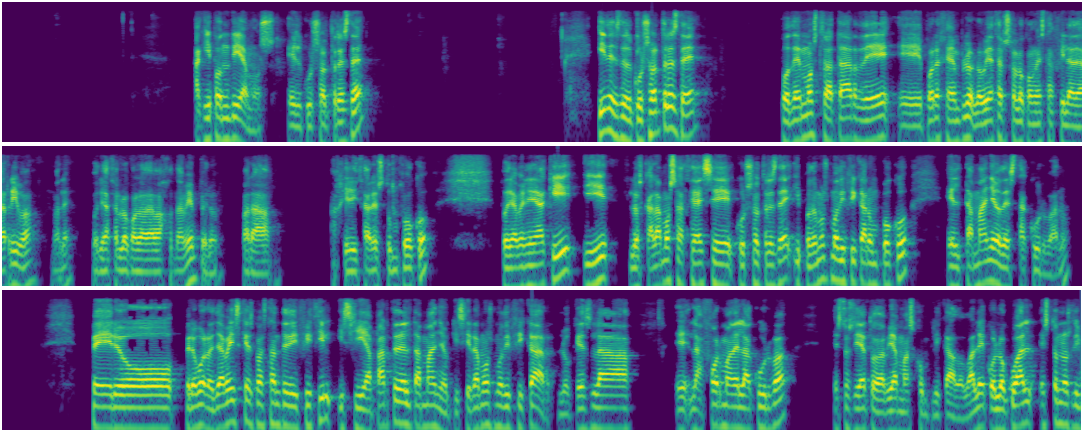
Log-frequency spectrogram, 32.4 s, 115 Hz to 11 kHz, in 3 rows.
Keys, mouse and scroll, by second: 2.2 middle click, 3.1 shift+s, 4.6 shift+middle click, 6.3 ., 7.5 shift+middle click, 8.9 right click, 9.5 shift+right click, 9.7 right click, 11.1 alt+right click, 12.0 right click, 12.6 ctrl+right click, 13.1 shift+middle click, 14.7 KP_7, 15.9 scroll up 3, 16.5 scroll up 3, 16.7 s, 23.4 shift+middle click, 23.9-26.7 scroll down 7, 30.1 right click, 30.5 x, 31.8 shift+middle click.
